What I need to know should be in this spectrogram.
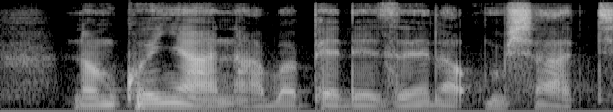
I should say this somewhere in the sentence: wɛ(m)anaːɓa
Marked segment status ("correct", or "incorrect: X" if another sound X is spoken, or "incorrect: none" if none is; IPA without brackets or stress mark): incorrect: ɲ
